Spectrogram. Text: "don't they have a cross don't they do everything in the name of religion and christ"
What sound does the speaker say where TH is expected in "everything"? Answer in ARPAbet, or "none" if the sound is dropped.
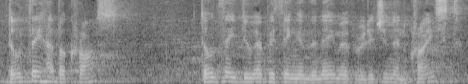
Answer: TH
